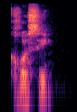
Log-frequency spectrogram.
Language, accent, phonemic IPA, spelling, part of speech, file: French, France, /kʁɔ.se/, crosser, verb, LL-Q150 (fra)-crosser.wav
- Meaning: 1. to hit with a crosse (“hockey stick, lacrosse stick, or golf club”) 2. to cheat, to swindle 3. to masturbate, to jack off, to jerk off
